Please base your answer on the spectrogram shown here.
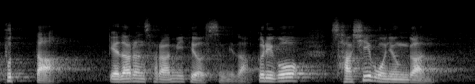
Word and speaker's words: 붓다: 35세에 부처, 한자로는 불타, 우리는 부처라고 본래 발음은 붓다, 깨달은 사람이 되었습니다.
